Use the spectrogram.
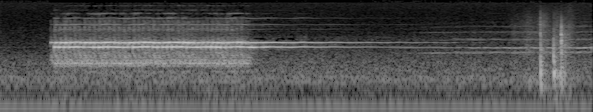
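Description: Old-style telephone bell ringing indoors in a German-dubbed crime series: one loud, buzzy ring of about two seconds that fades out, followed by a few faint knocks or clicks near the end, no talking.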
